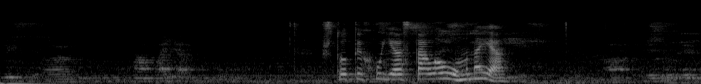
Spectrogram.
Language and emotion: Russian, neutral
